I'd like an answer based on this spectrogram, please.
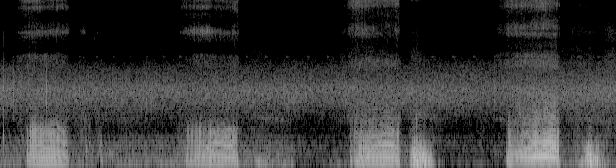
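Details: Muntaro, a rescued pug, napping on a futon, snores in rough, buzzy bursts of about a second each, roughly every three seconds, with a low rattling texture and short snorts between breaths in a quiet room.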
